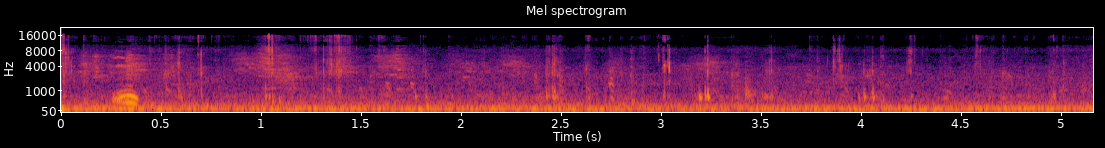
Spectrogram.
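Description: Close-miked chewing and lip-smacking of someone eating chicken feet by hand: wet clicks and smacks, with a brief squeak near the start, over a steady low hum.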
